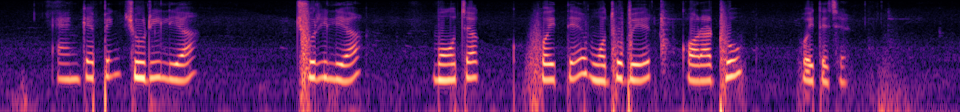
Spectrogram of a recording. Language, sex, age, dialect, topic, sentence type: Bengali, female, 18-24, Western, agriculture, statement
